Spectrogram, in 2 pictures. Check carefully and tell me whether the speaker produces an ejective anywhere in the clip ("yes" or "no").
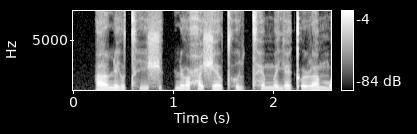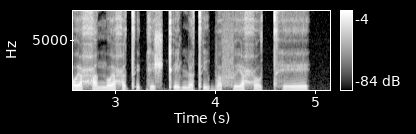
yes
